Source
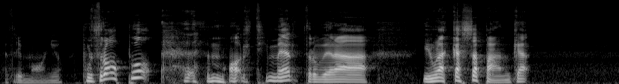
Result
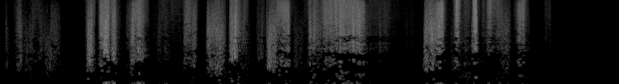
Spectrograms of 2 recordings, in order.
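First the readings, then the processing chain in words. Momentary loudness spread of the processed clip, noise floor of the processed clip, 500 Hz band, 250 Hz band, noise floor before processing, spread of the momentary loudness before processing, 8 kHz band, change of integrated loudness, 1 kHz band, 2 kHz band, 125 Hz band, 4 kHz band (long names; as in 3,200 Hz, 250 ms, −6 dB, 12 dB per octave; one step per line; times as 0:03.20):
17 LU, −67 dBFS, below −35 dB, below −40 dB, −61 dBFS, 14 LU, +15.0 dB, −4.5 dB, −26.5 dB, −12.5 dB, below −35 dB, 0.0 dB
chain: one scale factor per block 3 bits
random phases in short frames
in parallel at −11 dB: soft clipping −11.5 dBFS, distortion −15 dB
on the sum: gate on every frequency bin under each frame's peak −30 dB weak
on a send: repeating echo 265 ms, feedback 35%, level −19.5 dB
on the sum: wow of a warped record 78 rpm, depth 100 cents
level +7.5 dB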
